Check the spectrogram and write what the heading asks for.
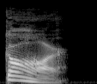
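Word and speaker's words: gar (γάρ): 第七节的第一个字在希腊文当中读作 gar，意思是因为。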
